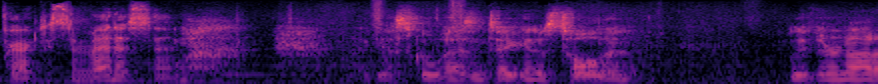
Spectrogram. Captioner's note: laughs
